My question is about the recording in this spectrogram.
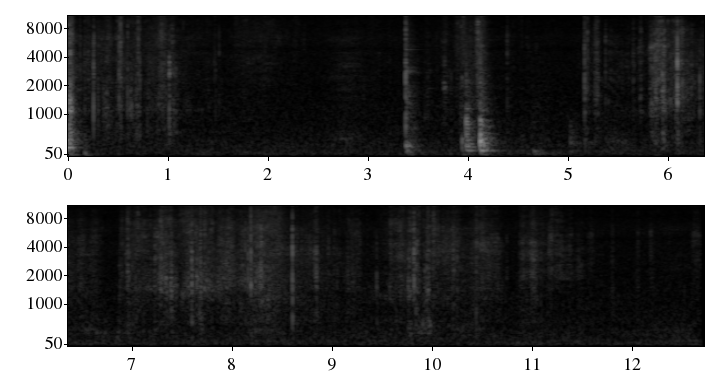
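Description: Paper scraps and card being handled and shuffled: on and off rustling and crinkling, with two short knocks around three and a half and four seconds in.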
